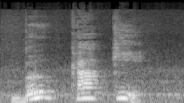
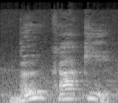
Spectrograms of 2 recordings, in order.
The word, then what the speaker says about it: bukkake: No, Bukkake is 3 syllables. Bukkake. Bukkake. 3 syllables.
